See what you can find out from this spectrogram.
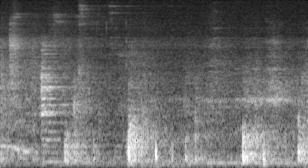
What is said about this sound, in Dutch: lopen door de winkel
